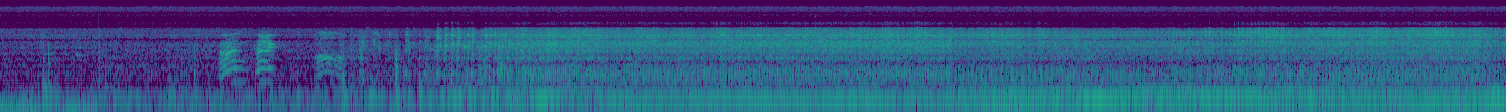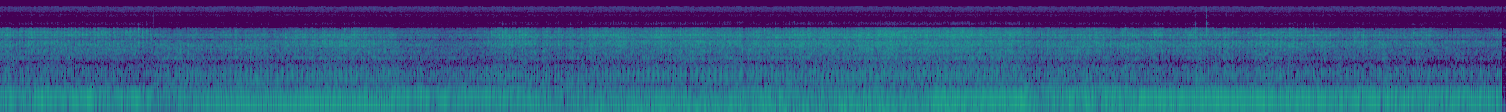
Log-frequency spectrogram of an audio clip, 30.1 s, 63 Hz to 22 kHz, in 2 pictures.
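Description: The water-cooled Curtiss OX-5 V8 aero engine of a delta-wing aircraft, run on the ground for a test. It picks up about four seconds in and then runs steadily, its pitch shifting up and down in steps as the throttle is worked.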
